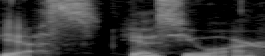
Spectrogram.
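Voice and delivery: put-on sorrowful, sad-sounding voice. Recounting a scene, the speaker acts out a man's reply, retelling a sad reply. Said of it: "you can hear how sadly he just goes".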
